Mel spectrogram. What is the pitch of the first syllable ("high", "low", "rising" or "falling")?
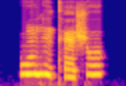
high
